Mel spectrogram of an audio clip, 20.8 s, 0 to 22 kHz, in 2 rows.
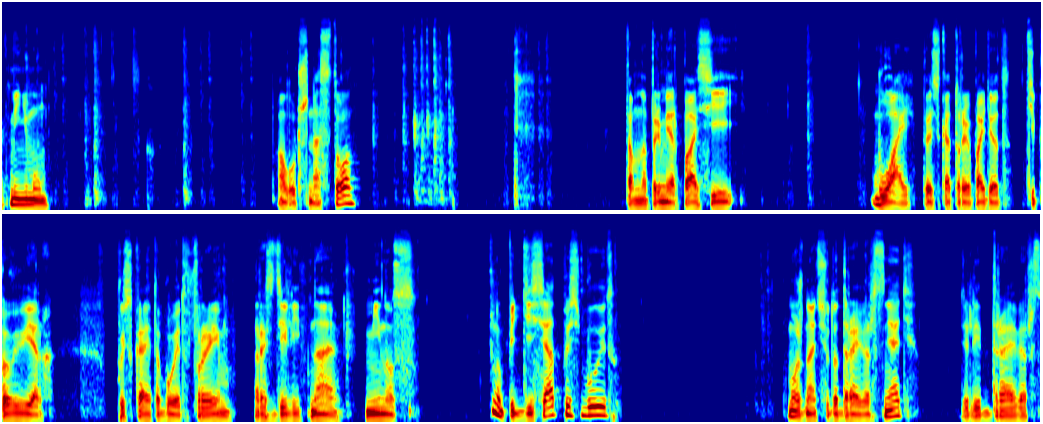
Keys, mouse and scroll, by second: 0.6 space, 1.5 space, 1.8 click, 4.0 KP_0, 5.1 click, 16.2 space, 17.6 space, 17.8 click, 18.8 right click.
